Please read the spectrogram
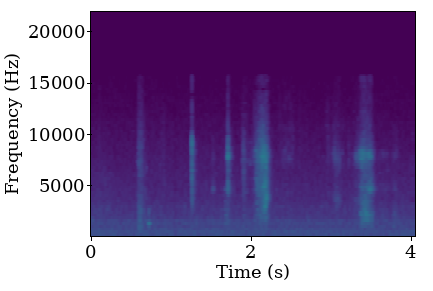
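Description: Faint handling noises from a small motor armature and its shaft bushing: a few light clicks and two short scrapes, the one about two seconds in the loudest.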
